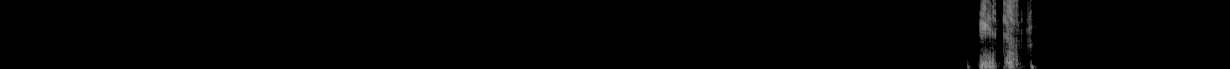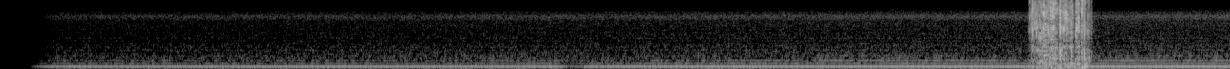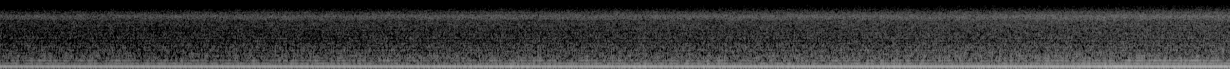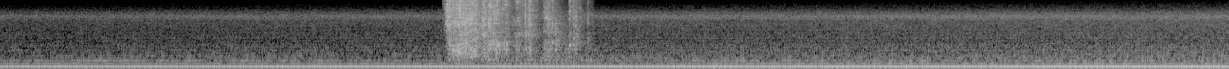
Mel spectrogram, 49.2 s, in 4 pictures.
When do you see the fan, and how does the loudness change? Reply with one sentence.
The fan can be heard from 12.6 to 49.1 s, getting louder.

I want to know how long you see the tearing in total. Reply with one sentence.
The tearing can be heard for 3 seconds in total.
